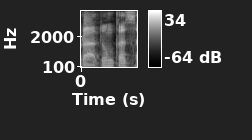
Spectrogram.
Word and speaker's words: radon: 가스라고 불리는게 있습니다 바로 라돈 있데요 영어로는 레이던이라고 발음을 합니다 오늘은 라돈 가스가 뭔지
